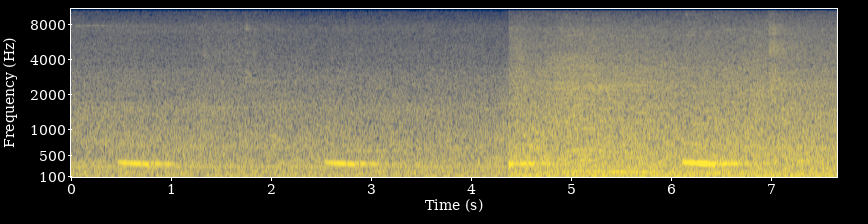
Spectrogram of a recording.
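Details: A bird perched on top of a building around 8 at night, calling over and over: a low, slightly falling hooted note repeated about every two seconds, faint against steady background hum.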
